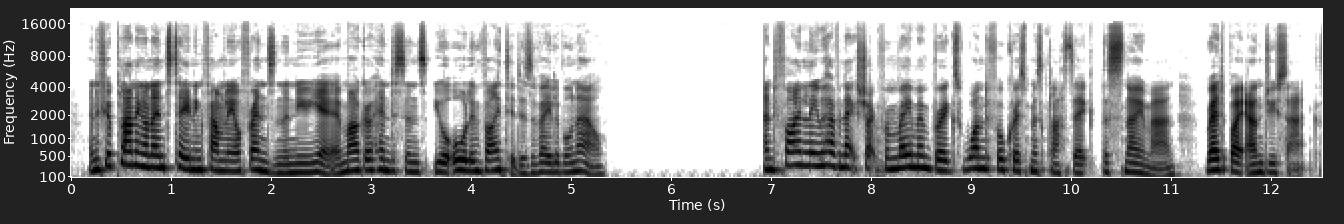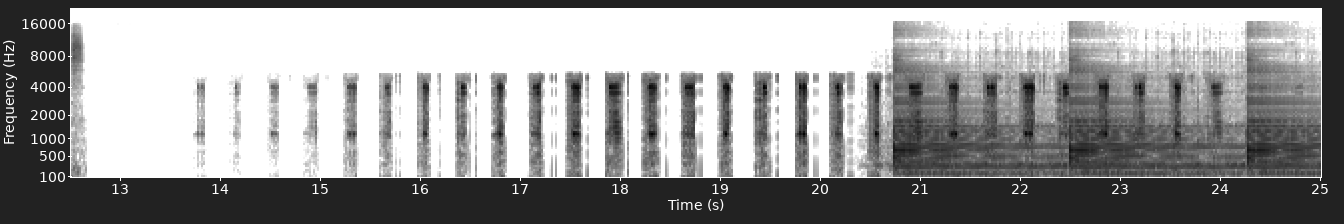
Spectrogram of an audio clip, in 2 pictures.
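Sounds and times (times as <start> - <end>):
speech: 0.2 - 5.4, 7.0 - 12.7
grandfather clock ticking: 20.4 - 25.0.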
